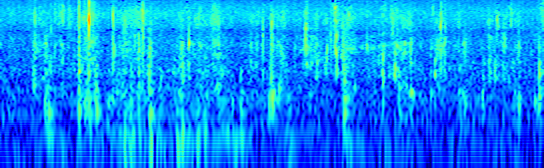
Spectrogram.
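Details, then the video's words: Female pet dog eating healthy snacks indoors (apple slices, lettuce leaves, sunflower seeds in shell, tomatoes, green beans), recorded close up: sharp crunchy bites and wet chewing clicks, irregular, several per second, in a quiet small room. "DOG eats crunchy snacks"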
